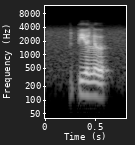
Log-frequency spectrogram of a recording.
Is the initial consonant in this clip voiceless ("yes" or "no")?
yes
